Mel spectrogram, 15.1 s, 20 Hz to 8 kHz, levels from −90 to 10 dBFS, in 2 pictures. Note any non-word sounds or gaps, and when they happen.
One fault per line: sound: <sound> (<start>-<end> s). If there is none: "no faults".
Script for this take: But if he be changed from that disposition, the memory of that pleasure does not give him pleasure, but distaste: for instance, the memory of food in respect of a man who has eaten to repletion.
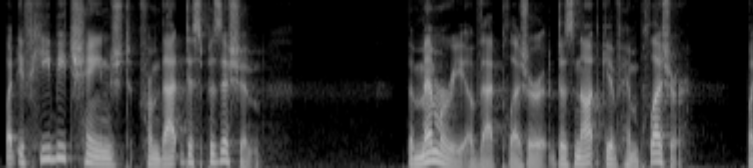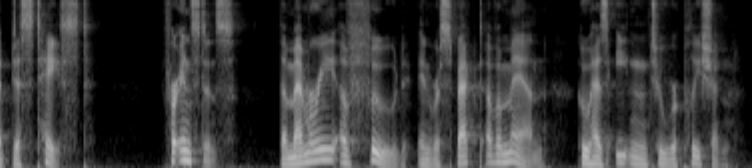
no faults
